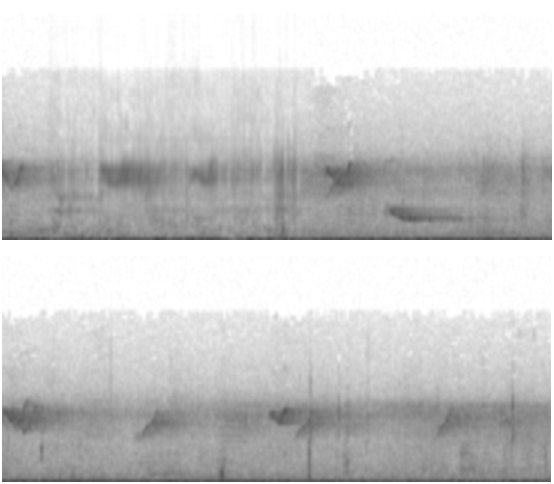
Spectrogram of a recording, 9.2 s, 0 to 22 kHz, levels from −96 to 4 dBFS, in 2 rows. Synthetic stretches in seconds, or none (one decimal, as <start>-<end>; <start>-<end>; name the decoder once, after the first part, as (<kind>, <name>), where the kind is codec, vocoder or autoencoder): 0.4-2.5 (vocoder, BigVGAN v2)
